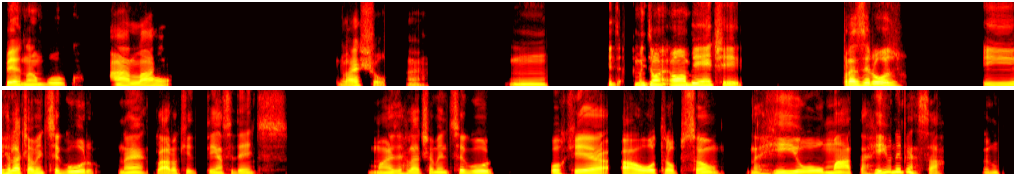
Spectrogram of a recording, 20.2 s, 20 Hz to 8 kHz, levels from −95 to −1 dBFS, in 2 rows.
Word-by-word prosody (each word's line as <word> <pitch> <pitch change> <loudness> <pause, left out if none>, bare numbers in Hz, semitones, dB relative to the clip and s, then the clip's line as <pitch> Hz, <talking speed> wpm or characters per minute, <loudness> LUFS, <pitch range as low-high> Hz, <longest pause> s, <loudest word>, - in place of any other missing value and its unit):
Pernambuco. 95 -2 0 0.3
Ah, 145 +2 +3
lá 135 +2 +2
é 180 -3 -3 1.7
lá - - 0
é - - +2
show, - - -8 0.2
é. - - -10 0.9
Hum, 125 -1 -1 0.6
entã - - -5
então 195 +6 +3
é - - -2
é - - -7
um 170 +1 +8
ambiente 170 - +3 1.0
prazeroso 175 -2 +5 0.8
e 160 +1 -2
relativamente 180 -1 +2
seguro, 155 -4 +1 0.2
né. 130 +1 -1
Claro 135 +2 +1
que 125 -2 -8
tem 110 -1 -3
acidentes, 105 +1 -7 0.8
mas 115 +4 -4
é - - -3
relativamente 130 0 -4
seguro, 130 -4 +1 0.6
porque 115 -1 +2 0.3
a - - +4
a 90 - +4
outra 110 +1 +3
opção, 130 +4 -1 0.3
né, 90 - -6
rio 140 - 0
ou 135 -1 +2
mata, 100 -7 0
rio 165 - 0
nem 270 0 +2
pensar. 85 - -4 0.4
Eu 105 - -10
num 120 - -8
130 Hz, 125 wpm, -24 LUFS, 110-160 Hz, 1.7 s, um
